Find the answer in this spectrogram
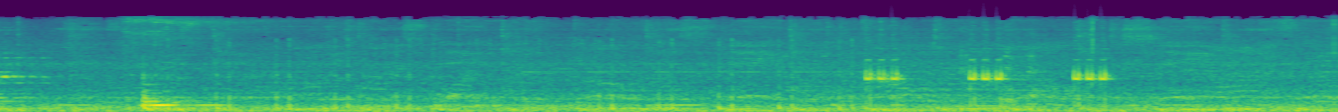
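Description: Video slot machine playing its game music and spin sound effects over a low casino din, with three short high chimes evenly spaced a little under a second apart in the second half.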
